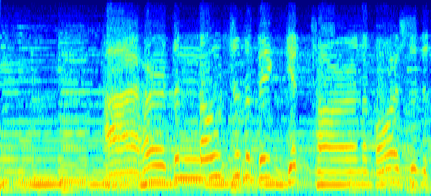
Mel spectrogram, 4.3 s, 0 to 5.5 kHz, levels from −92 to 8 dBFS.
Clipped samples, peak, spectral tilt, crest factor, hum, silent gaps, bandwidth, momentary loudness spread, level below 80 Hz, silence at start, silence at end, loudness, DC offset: under 0.1%; -10 dBFS; -11.5 dB/octave; 12 dB; none; none; 4.6 kHz; 4 LU; -52 dBFS; 0 s; 0 s; -22 LUFS; under 0.1%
